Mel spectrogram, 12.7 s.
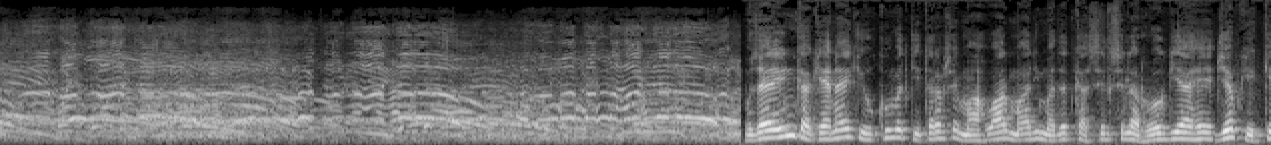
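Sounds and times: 
displaced North Waziristan tribespeople protesting in Bannu, chanting and shouting: 0:00.0 - 0:07.5
speech: 0:07.4 - 0:12.7.

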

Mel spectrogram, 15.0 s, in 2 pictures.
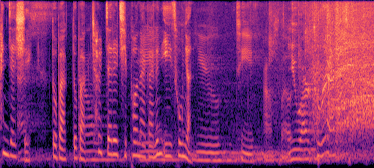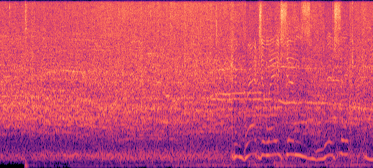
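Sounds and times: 
speech: 0:00.0 - 0:07.0, 0:12.6 - 0:14.9
people clapping: 0:06.1 - 0:14.9
people cheering: 0:06.2 - 0:14.9.

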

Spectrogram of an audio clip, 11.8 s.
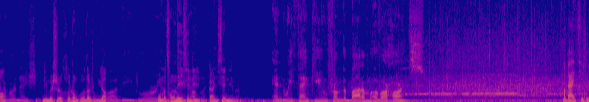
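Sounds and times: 
speech: 0:00.0 - 0:08.6, 0:11.2 - 0:11.7
large audience applause: 0:06.3 - 0:11.7.

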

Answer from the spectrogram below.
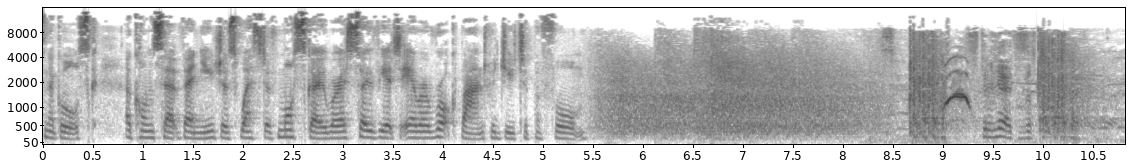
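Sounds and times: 
speech: 0:00.0 - 0:06.8, 0:09.4 - 0:10.6
automatic machine gun fire: 0:05.4 - 0:09.2, 0:09.8 - 0:10.5
people shouting: 0:08.4 - 0:09.5.

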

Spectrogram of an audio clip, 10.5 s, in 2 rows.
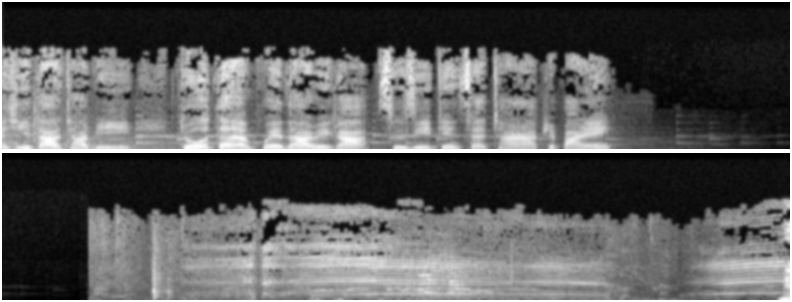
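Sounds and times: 
speech: 0:00.0 - 0:04.2
two-year-old child crying inside a tent in a refugee camp: 0:06.5 - 0:10.4.

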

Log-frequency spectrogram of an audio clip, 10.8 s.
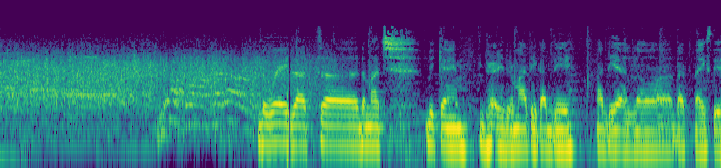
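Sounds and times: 
tennis crowd applause in New York: 0:00.0 - 0:05.5
speech: 0:03.9 - 0:10.8.

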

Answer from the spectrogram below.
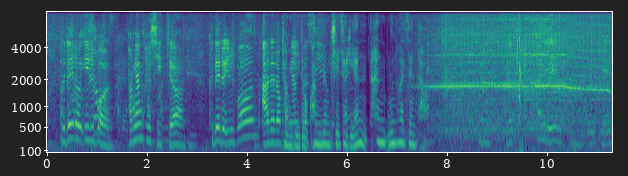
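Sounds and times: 
speech: 0:00.2 - 0:07.8
sewing machine running: 0:07.5 - 0:11.3.

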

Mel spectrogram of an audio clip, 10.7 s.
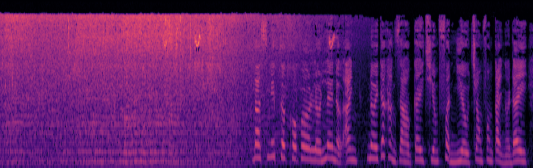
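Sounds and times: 
native bees buzzing: 0:00.0 - 0:07.1
speech: 0:05.1 - 0:10.6.

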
